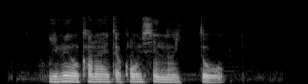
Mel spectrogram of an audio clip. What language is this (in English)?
Japanese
